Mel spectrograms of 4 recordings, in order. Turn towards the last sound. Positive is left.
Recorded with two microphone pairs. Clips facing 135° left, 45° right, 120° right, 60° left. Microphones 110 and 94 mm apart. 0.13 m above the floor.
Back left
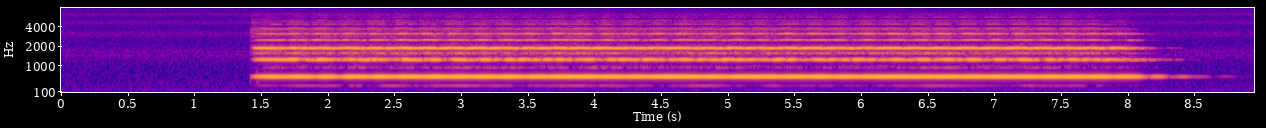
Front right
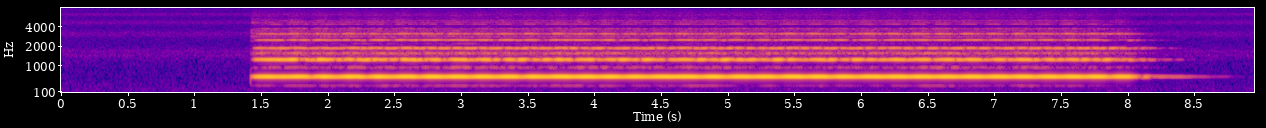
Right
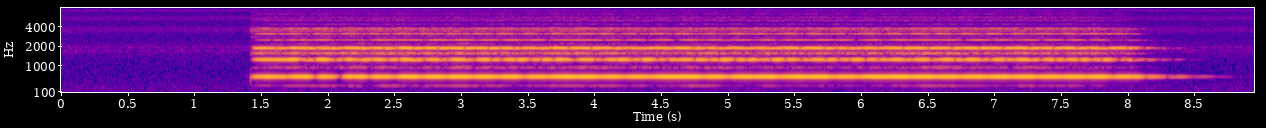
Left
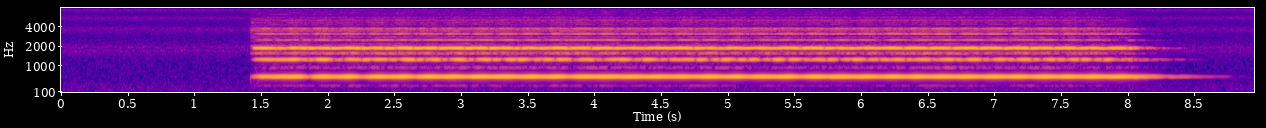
turn(degrees=-85)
